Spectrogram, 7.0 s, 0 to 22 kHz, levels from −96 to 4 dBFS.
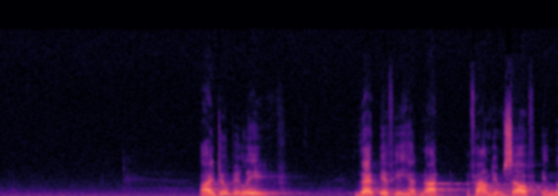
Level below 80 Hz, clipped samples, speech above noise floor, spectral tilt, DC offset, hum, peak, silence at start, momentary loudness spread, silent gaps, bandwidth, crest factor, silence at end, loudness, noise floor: -52 dBFS; under 0.1%; 37 dB; -5 dB/octave; under 0.1%; none; -8 dBFS; 2.5 s; 10 LU; none; 12.5 kHz; 22 dB; 0 s; -26 LUFS; -62 dBFS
